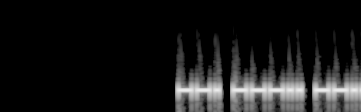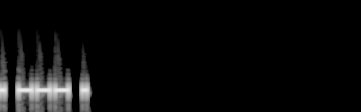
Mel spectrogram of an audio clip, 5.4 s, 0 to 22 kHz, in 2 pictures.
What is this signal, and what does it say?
Morse code, heard as a keyed tone, about 34 wpm, 700 Hz. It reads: G8ZOE
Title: DXCC-100 Call Signs - 5 Characters - Repeated 2x - 35wpm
